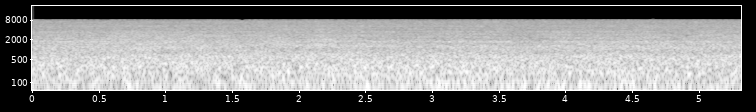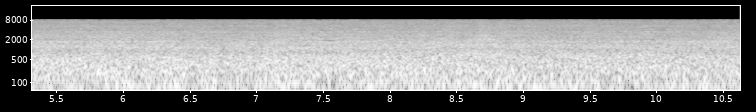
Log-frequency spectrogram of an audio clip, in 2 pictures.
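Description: Jet engines roar steadily as an airliner cruises.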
